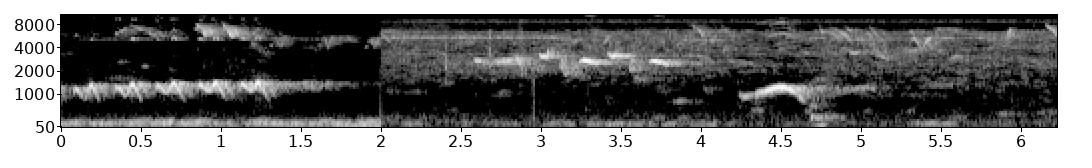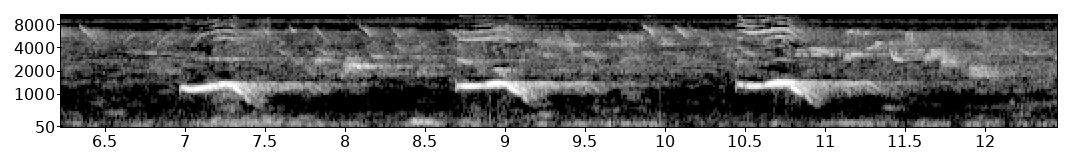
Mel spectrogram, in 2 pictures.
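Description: Asian koel giving loud, clear two-part whistles, repeated every couple of seconds, over a busy chorus of high, twittering small birds.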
